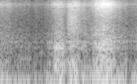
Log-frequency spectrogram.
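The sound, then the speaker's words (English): A single quiet sneeze: a short breathy intake swelling into a hissy, sharp burst that fades quickly, with no talking around it. “anyway. Gesundheit.”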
